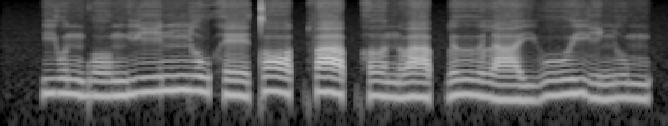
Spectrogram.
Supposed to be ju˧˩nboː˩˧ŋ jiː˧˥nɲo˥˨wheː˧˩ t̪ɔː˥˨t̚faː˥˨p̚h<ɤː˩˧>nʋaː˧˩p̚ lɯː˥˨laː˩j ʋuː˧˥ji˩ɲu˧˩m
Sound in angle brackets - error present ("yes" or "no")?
yes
